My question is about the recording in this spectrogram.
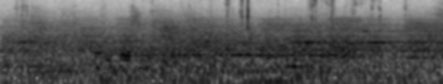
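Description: Faint, light clicks and taps of metal parts being handled as a pipe and its gasket are fitted onto an engine, over a steady low room hum.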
